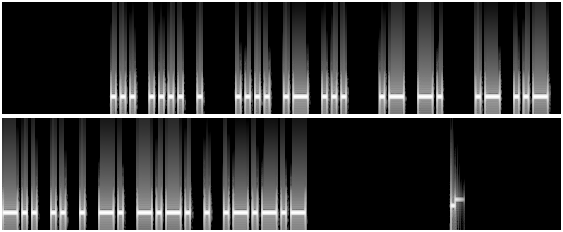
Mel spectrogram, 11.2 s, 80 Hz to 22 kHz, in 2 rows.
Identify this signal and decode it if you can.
Morse code, heard as a keyed tone, about 25 wpm, 700 Hz. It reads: SHE HAS AN AUDIENCE.
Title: Sentences from Top 800 Words 25wpm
